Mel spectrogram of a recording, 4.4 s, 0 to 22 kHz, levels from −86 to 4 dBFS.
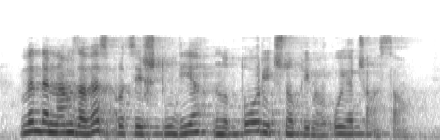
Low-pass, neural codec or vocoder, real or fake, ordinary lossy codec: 7.2 kHz; codec, 16 kHz, 4 kbps, FreqCodec, larger model; fake; none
